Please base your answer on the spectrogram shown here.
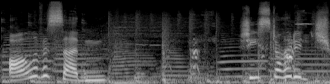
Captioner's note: Pam chirping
